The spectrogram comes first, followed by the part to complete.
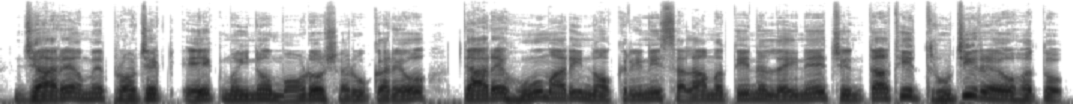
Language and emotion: Gujarati, fearful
